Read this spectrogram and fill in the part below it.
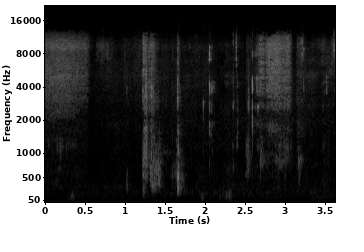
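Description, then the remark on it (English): Crunching as someone bites into a crisp cookie, crunchy on the outside and chewy in the middle, and chews it: a series of irregular crackly crunches and wet mouth sounds over about four seconds, with no talking. “Cookie eating noises are to be expected.”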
